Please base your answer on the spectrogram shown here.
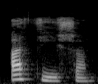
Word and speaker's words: афіша: останнє слово - це у нас афіша тут ми бачимо три склади наголос падає на другий склад і бачимо другу три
